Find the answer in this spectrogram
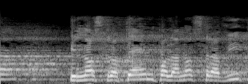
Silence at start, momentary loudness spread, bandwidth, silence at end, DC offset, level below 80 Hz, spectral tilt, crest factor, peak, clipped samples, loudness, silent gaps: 0 s; 9 LU; 10.5 kHz; 0 s; under 0.1%; -48 dBFS; -5.5 dB/octave; 12 dB; 0 dBFS; 0.2%; -12 LUFS; none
